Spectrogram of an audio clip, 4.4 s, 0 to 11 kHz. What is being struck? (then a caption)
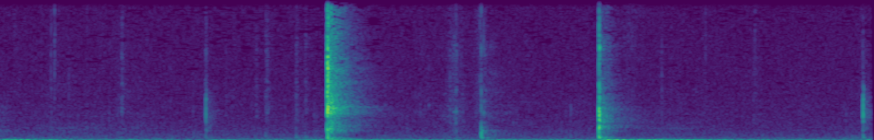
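Small hard plastic toy tube and cap. Long nails tap the flat end of the plastic cap and the body of a small, rigid plastic toy toothpaste tube from a Melissa and Doug Super Smile Dentist Kit. Three sharp, bright clicks stand out over a quiet background, centered around 2.5 kHz, with fainter taps in between. Each click dies away almost instantly.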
